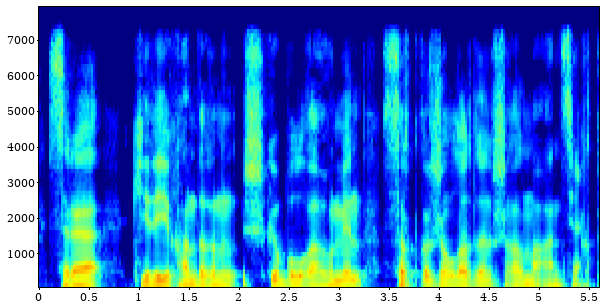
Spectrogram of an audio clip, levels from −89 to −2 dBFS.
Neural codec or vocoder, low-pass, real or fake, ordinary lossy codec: codec, 16 kHz, 4 kbps, X-Codec, HuBERT features, trained on balanced general audio; 7.2 kHz; fake; none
